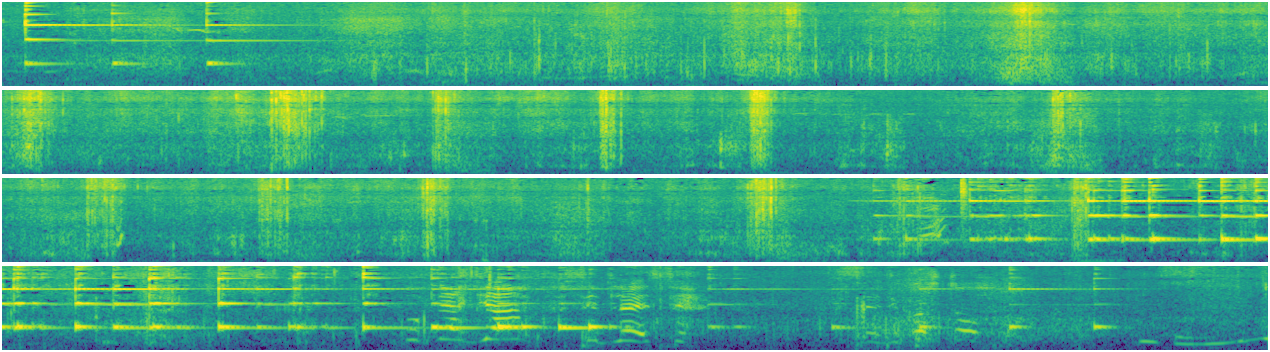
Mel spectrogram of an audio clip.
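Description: Cowbells clank irregularly from cows grazing grass in an open farm field, growing louder and more ringing toward the end, with scattered soft thuds and rustling like footsteps.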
